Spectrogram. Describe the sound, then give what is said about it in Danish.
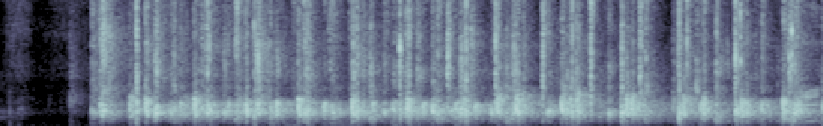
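Audience members clap to vote in answer to a question, the clapping starting abruptly after a brief quiet moment and continuing as a steady, dense patter of many hands at fairly even loudness until the end. “De af jer, der ikke klappede, hvad tror I, det var?”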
